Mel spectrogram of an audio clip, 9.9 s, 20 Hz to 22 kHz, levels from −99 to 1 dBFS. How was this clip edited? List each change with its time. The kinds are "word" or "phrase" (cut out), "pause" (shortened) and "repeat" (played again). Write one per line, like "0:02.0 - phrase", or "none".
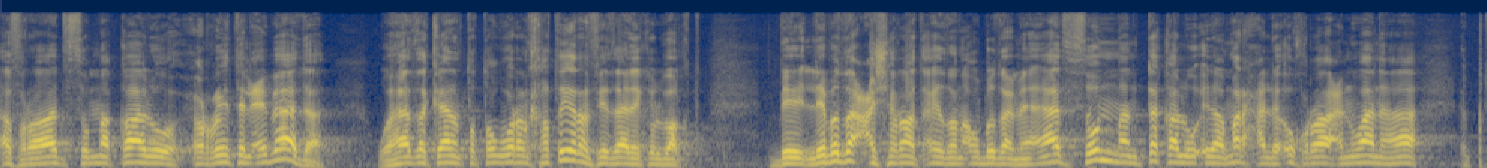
none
